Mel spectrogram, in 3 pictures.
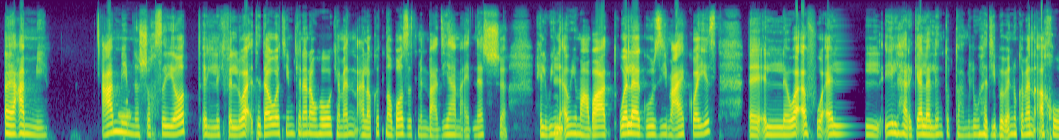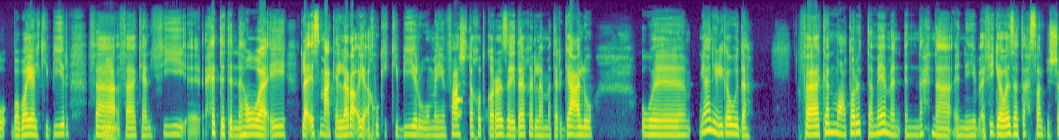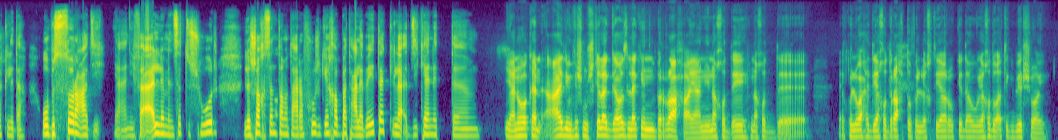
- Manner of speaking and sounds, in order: distorted speech; other noise; tapping
- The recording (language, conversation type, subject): Arabic, podcast, إيه أحلى صدفة خلتك تلاقي الحب؟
